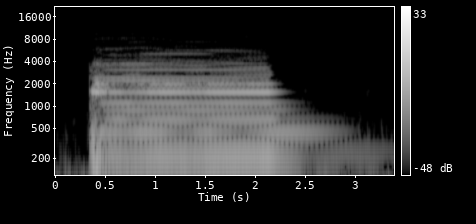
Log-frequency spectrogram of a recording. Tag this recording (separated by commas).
Music, Musical instrument, Bowed string instrument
